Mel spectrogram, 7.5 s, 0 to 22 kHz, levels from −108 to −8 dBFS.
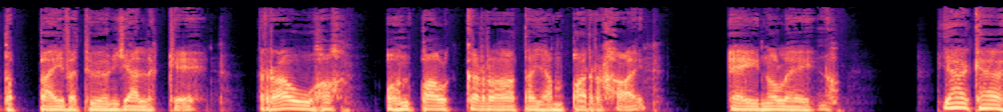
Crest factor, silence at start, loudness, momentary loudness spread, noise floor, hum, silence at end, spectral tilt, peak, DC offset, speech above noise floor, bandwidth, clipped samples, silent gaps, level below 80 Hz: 16 dB; 0.05 s; -17 LUFS; 10 LU; -71 dBFS; none; 0 s; -7 dB/octave; 0 dBFS; under 0.1%; 56 dB; 16.5 kHz; under 0.1%; none; -38 dBFS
